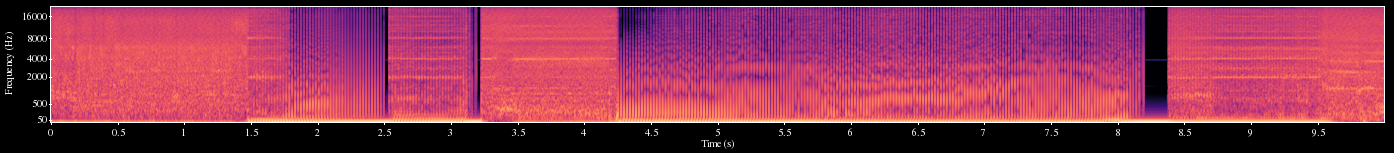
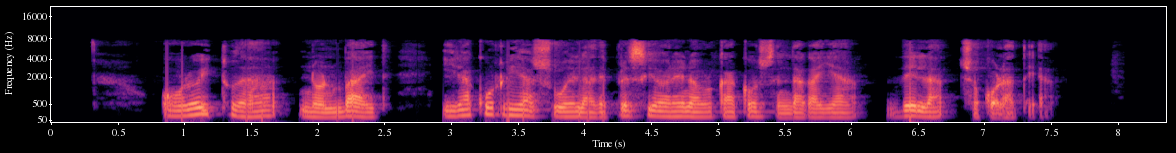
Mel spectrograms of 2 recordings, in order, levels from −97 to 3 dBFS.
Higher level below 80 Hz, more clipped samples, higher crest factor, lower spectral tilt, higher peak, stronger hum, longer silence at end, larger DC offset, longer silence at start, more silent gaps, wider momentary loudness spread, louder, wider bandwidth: first, -26 dBFS vs -62 dBFS; neither; second, 12 dB vs 20 dB; second, -2 dB/octave vs -4 dB/octave; first, 0 dBFS vs -6 dBFS; neither; second, 0 s vs 0.85 s; neither; second, 0 s vs 0.85 s; second, none vs 2.87-2.94 s, 6.19-6.26 s; second, 9 LU vs 12 LU; first, -15 LUFS vs -24 LUFS; first, over 20 kHz vs 8.2 kHz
